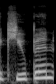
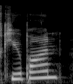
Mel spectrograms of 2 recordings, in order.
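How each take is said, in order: First: "coupon" with a reduced, "pin"-like last syllable; odd pronunciation. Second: "coupon" with a full "pon" ending; contrasting pronunciation. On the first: Retold or imitated. Questioning friend's pronunciation, odd "coupon" ending like "pin". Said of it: "say coupon instead of coupon". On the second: Shown as a demonstration. Correcting a friend's word, "coupon" with clear "pon" ending. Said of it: "instead of coupon".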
